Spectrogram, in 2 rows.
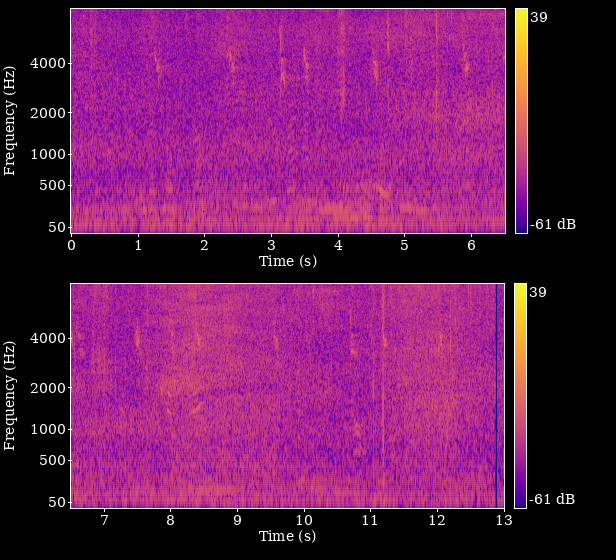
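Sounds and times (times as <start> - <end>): birds chirping: 4.5 - 8.6.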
